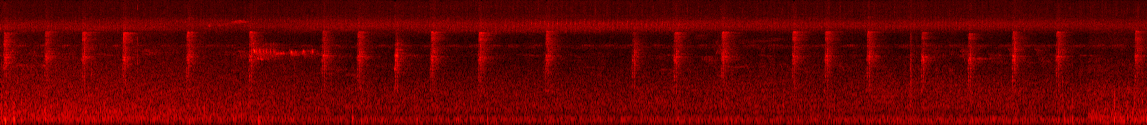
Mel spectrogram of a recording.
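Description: Insects chirping faintly: short, regular chirps about one and a half to two a second over a steady high-pitched trill.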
